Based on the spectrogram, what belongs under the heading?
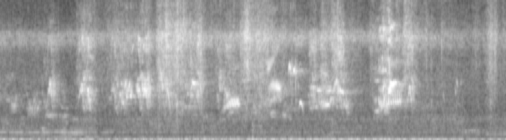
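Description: Small birds chirping and twittering in short scattered calls, over a low steady rumble.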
